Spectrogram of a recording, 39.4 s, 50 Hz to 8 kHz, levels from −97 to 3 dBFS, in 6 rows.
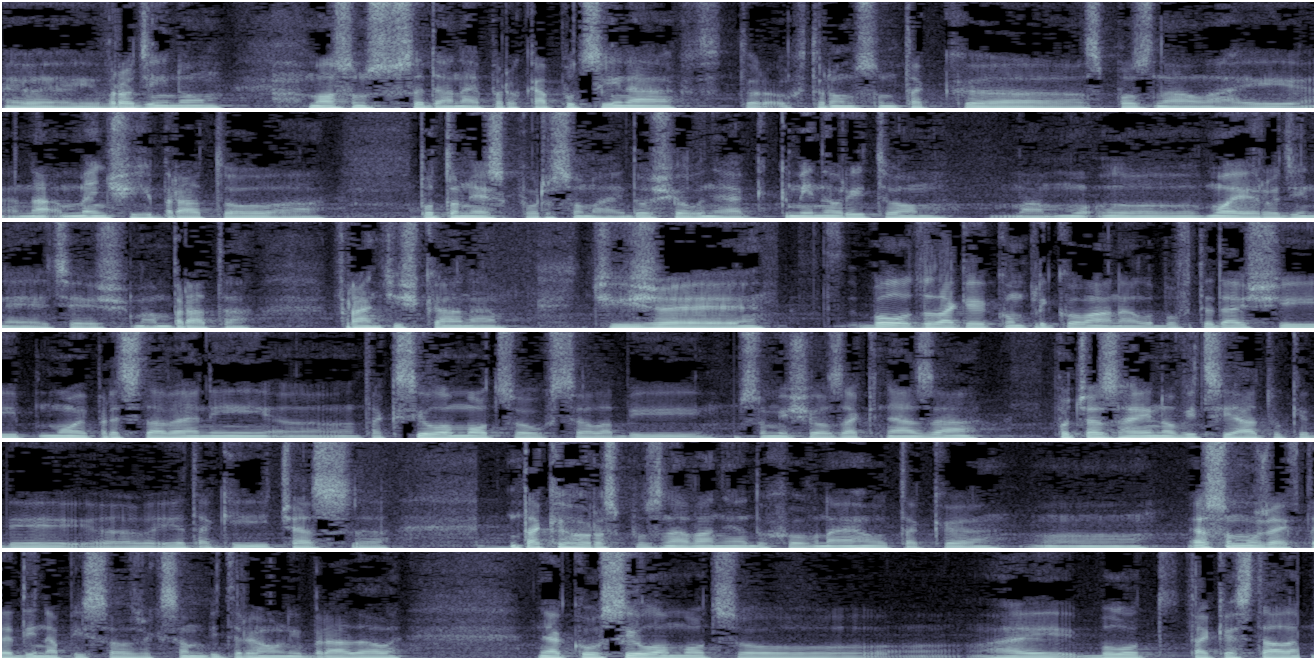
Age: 20-39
